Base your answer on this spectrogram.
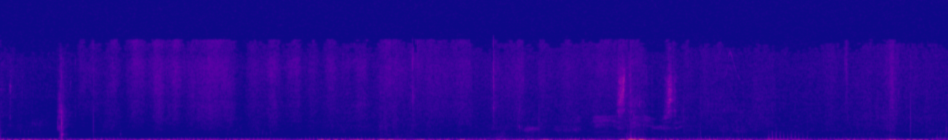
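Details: Pet cat adopted from a shelter in Japan, purring as a low, even rumble through most of the stretch, interrupted by brief rustling and a sharp knock near the middle.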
